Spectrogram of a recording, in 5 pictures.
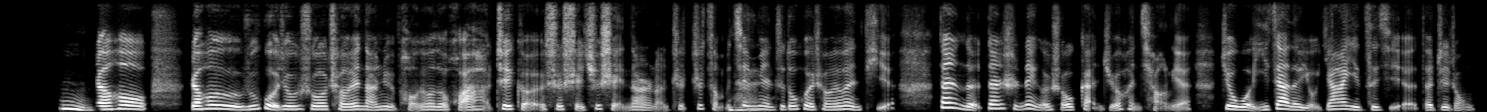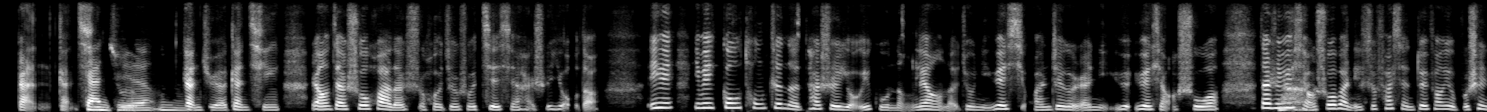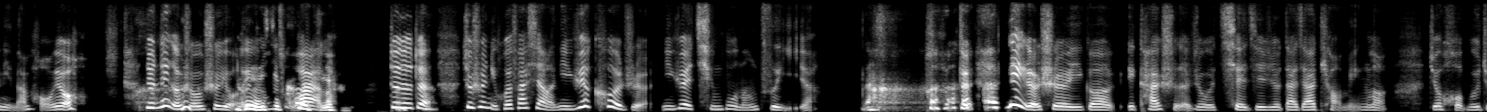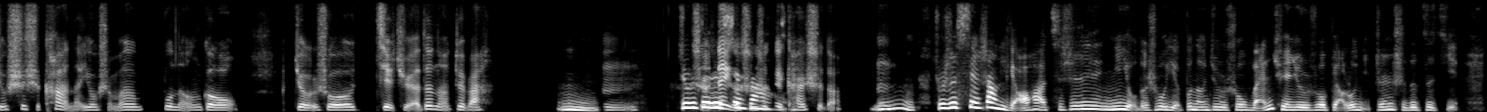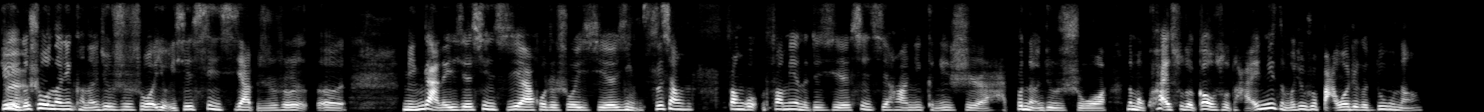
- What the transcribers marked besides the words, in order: laugh; laugh; laugh; laugh; laugh; other background noise; laugh
- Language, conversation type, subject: Chinese, podcast, 你会如何建立真实而深度的人际联系？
